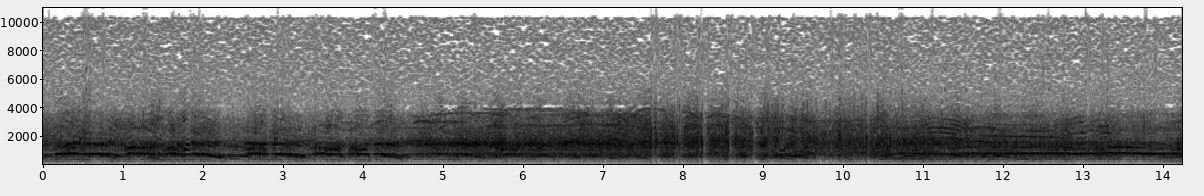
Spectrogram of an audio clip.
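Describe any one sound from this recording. A large stadium crowd chants and sings loudly throughout.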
